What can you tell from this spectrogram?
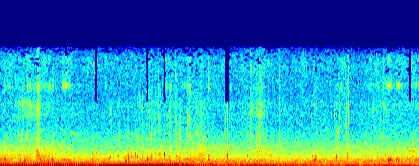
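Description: A motor engine running steadily, fading away after about three seconds.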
